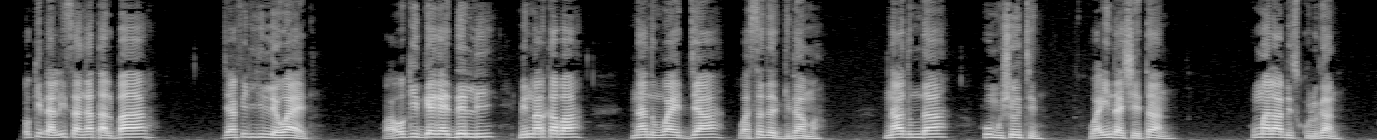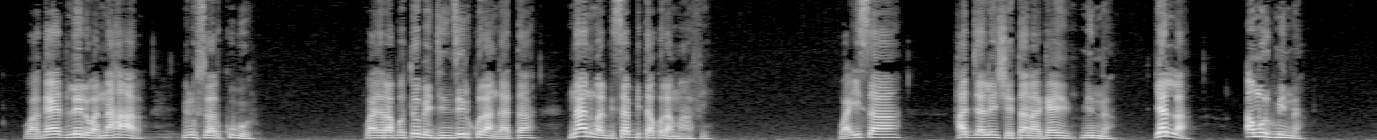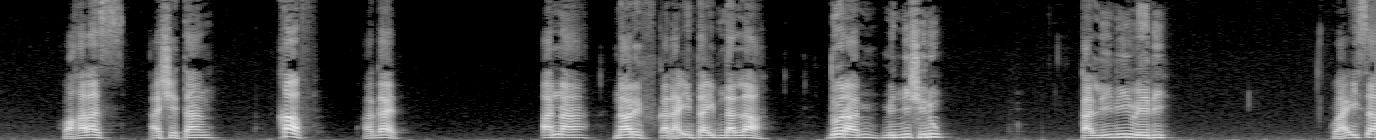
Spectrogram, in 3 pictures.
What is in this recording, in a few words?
Arabic Chadian; Jésus et le démoniaque; Demons Cast Out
